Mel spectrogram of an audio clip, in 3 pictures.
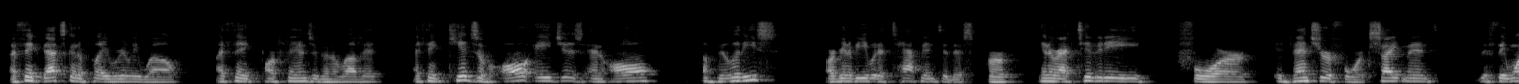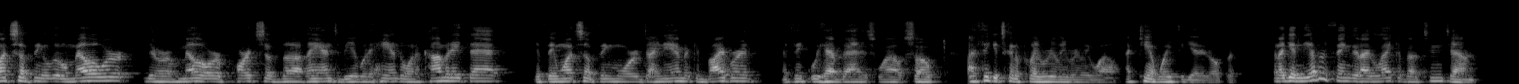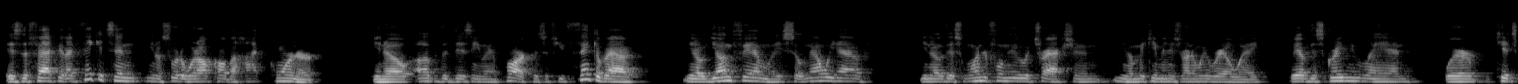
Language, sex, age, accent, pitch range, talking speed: English, male, 50-69, American, 125-145 Hz, 210 wpm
